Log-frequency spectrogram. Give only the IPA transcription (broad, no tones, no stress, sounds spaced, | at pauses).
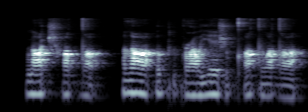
ɳ ɑ t͡ʃ h ɑ tˤ dˤ u | ð ɑ ʔ ʌ kʷ ɗ ə kʷ ʕ ɔ j e ʃ ə kʷʼ ɑ tˤ ð u dˤ ʌ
